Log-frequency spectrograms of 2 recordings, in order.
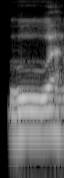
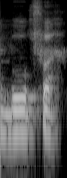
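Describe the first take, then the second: First: The middle consonant sounds like w. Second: The middle consonant sounds like f. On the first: The speaker calls it right. "V itu yang bunyinya W" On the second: The speaker calls it wrong. "Bukan bacaannya bufah"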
